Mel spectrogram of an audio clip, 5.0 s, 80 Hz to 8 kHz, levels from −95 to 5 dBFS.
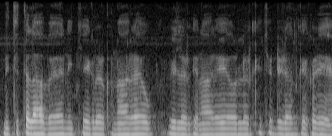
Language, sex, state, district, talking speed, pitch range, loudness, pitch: Hindi, male, Bihar, Begusarai, 230 wpm, 125-130 Hz, -28 LUFS, 125 Hz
